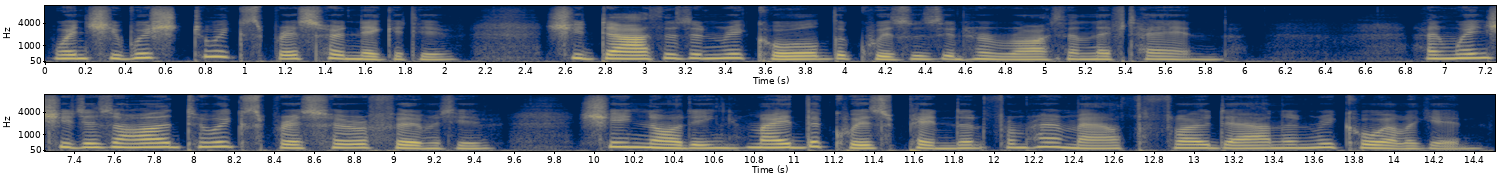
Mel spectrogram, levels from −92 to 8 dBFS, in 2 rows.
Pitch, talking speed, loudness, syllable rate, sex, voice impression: 200 Hz, 170 wpm, -18 LUFS, 4.8 syllables/s, female, feminine, middle-aged, slightly tensed, powerful, slightly soft, slightly muffled, slightly raspy, calm, friendly, slightly reassuring, slightly strict, slightly sharp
